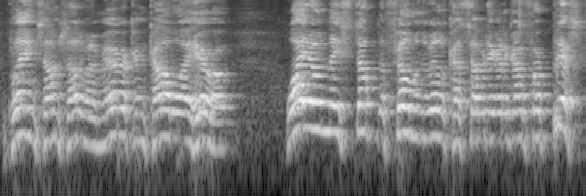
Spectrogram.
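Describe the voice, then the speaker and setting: Over noticeable background noise and audible room echo, a man with a high pitch and an animated tone speaks with ordinary pitch variation. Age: 70s. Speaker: former boxer. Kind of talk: casual chat.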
